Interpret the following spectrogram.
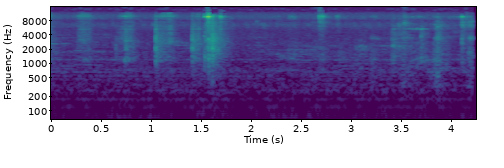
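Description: Near silence with a few faint clicks and scrapes of metal AR-pistol parts being handled as the micro buffer assembly is taken apart, the loudest click about one and a half seconds in.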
